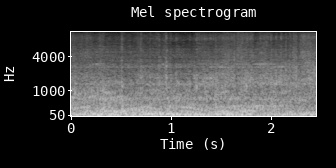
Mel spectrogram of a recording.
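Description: Electronic music in a psytrance and drum 'n bass style, in a dense, steady rumbling passage with heavy low bass and no clear drum hits.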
